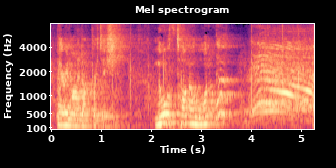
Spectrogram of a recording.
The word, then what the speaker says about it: North Tonawanda: North Tonawanda? Yeah! North Tonawanda. Woo-hoo. I kept saying Wakanda for ages, and I realised that's that Black Panther film.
